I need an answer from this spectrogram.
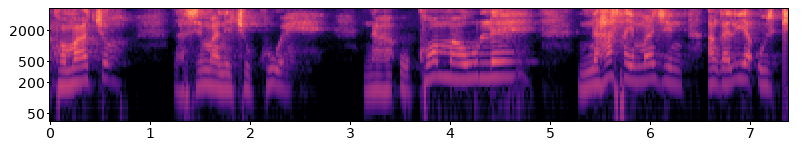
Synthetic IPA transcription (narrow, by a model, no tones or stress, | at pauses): kwamat͡ʃɔ | lazimanit͡ʃukuɛ | naukɔmaulɛ | naɦasaimad͡ʒinaŋɡaliaʔuk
